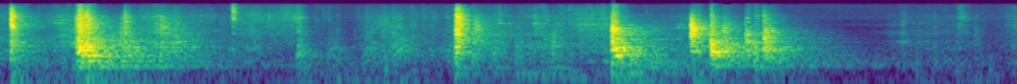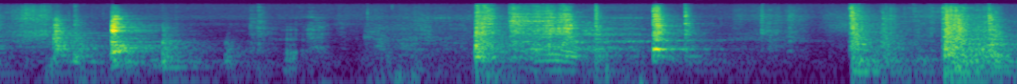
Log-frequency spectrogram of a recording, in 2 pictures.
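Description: A steel dash panel being handled and worked into place inside an old car body: irregular knocks and scrapes of sheet metal against the body, some with a short ring, loudest in the first second and around three to four seconds in.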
